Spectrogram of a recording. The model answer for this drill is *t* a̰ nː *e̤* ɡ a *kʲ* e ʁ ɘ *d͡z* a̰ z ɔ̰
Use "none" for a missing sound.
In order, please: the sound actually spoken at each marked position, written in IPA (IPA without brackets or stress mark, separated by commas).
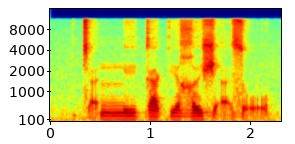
c, e, k, ʒ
